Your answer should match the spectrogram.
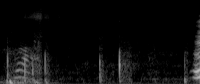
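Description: A brief faint voice, then two short crunches of footsteps in deep snow about a second in.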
